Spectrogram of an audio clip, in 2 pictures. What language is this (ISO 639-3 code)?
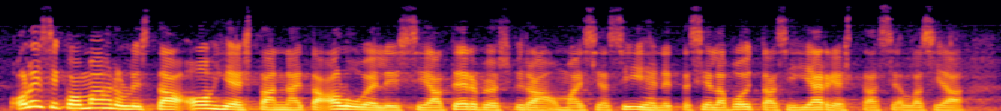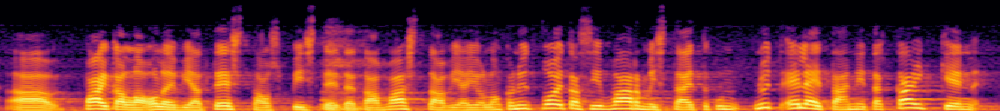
fin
